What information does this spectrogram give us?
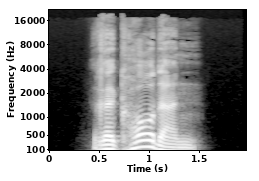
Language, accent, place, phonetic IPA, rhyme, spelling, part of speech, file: German, Germany, Berlin, [ʁeˈkɔʁdɐn], -ɔʁdɐn, Rekordern, noun, De-Rekordern.ogg
- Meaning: dative plural of Rekorder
